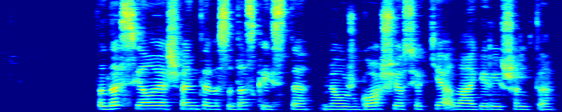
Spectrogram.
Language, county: Lithuanian, Kaunas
